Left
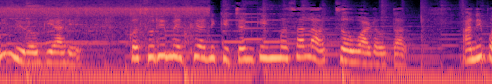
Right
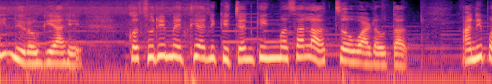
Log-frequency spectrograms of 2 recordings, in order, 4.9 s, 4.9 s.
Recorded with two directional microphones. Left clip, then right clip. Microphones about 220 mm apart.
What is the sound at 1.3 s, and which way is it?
Speech, 45° right (ahead or behind).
